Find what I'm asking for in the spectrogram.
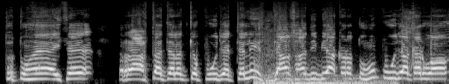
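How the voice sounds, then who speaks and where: A man's voice: very high voice, fairly even intonation, moderate pace, a little hiss or hum. A man playing a stubborn young village husband in a comedy skit, bickering bluntly in an Awadhi accent. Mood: annoyed. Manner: blunt, bickering rustic talk.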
